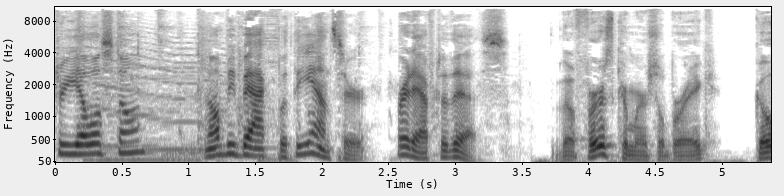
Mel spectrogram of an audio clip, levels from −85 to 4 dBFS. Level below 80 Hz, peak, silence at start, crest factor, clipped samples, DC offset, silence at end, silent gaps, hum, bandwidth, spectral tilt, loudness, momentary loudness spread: -46 dBFS; 0 dBFS; 0 s; 20 dB; under 0.1%; under 0.1%; 0 s; none; none; 11 kHz; -4.5 dB/octave; -20 LUFS; 14 LU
